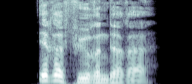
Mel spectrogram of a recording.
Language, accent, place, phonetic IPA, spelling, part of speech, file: German, Germany, Berlin, [ˈɪʁəˌfyːʁəndəʁə], irreführendere, adjective, De-irreführendere.ogg
- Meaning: inflection of irreführend: 1. strong/mixed nominative/accusative feminine singular comparative degree 2. strong nominative/accusative plural comparative degree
